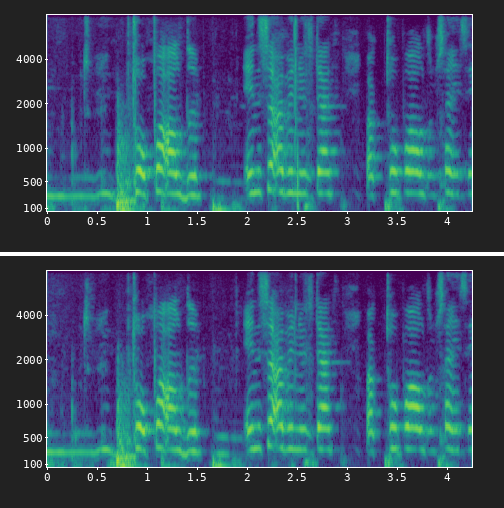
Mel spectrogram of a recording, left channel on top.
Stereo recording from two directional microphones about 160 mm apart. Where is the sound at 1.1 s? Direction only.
25° left (ahead or behind).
